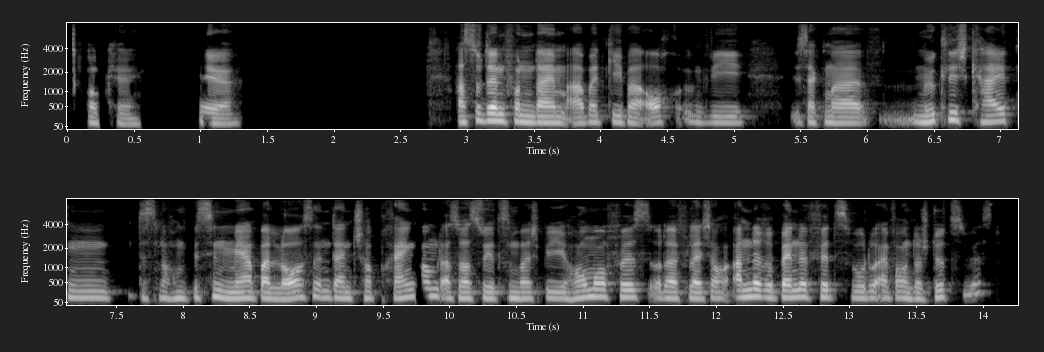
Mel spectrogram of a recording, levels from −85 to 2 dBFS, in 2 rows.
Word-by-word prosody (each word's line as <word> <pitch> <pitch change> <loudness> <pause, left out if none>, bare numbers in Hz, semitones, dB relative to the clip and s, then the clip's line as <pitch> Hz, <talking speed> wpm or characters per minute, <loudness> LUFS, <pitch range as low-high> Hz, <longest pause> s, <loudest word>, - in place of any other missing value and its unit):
Okay. 105 -4 -6 0.5
Ja. 110 -1 0 1.6
Hast 130 0 +1
du - - +2
denn 160 -1 +9
von 145 -4 +1
deinem 125 -2 +5
Arbeitgeber 125 +1 -1
auch 120 0 -1
irgendwie, 125 -1 -7 0.3
ich 125 - -12
sage 125 0 -3
mal, 115 -1 +1
Möglichkeiten, 145 -4 -2
dass 130 -3 -9
noch 135 -3 -5
'n 130 0 -3
bisschen 140 +5 -2
mehr 130 +1 +3
Balance 130 +4 +3
in 145 -2 -3
deinen 135 -3 0
Job 130 0 -7
reinkommt? 160 +6 0
Also, 130 -1 0
hast 130 0 0
du - - 0
jetzt 125 0 -3
zum 130 - -2
Beispiel 130 0 -3
Homeoffice 150 +2 +1
oder 130 -2 +1
vielleicht 125 0 +1
auch 130 - -3
andere 150 0 +4
Benefits, 150 +1 +2
wo 135 - -1
du 140 - 0
einfach 140 0 -2
unterstützt 140 +8 -4
wirst? 235 +3 -11
135 Hz, 170 wpm, -25 LUFS, 125-150 Hz, 1.6 s, denn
